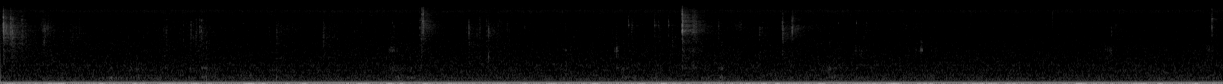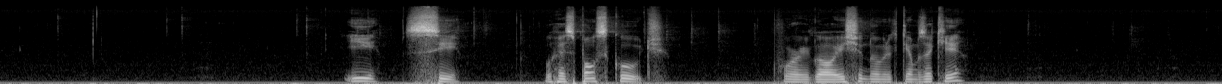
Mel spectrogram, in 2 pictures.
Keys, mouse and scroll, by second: 0.0-0.9 typing, 4.4-5.4 typing, 6.4 Down, 6.8 Return, 7.8 F5, 12.1 click, 13.9 click, 15.1 click, 15.8 Down, 16.0 Home, 16.3-17.2 typing, 17.2 Delete, 18.3 End, 18.6-20.9 typing, 22.5 ', 22.6 Left, 23.3 ', 23.5 End.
